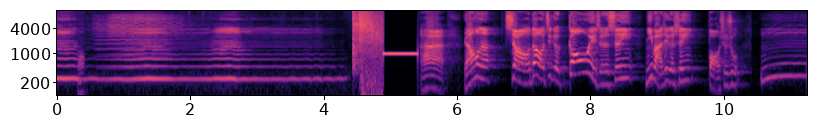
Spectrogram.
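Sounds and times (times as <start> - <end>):
mosquito buzzing indoors in summer: 0.0 - 4.2
speech: 5.5 - 10.9.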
